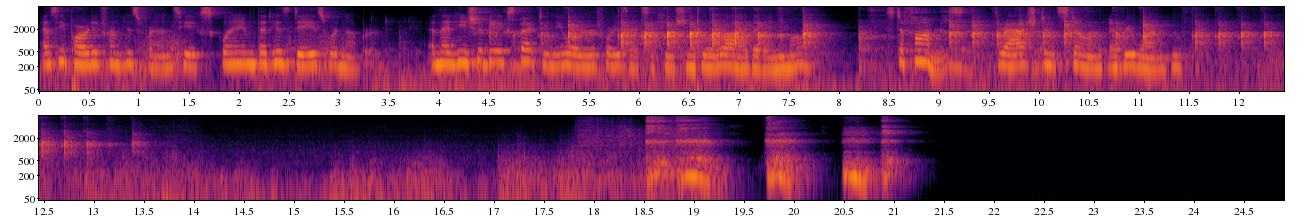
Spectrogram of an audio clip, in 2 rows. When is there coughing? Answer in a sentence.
The coughing can be heard from 4.3 to 5.0 s, from 8.7 to 10.9 s and from 18.5 to 21.0 s.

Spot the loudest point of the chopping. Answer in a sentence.
The loudest moment of the chopping is at 6 seconds.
